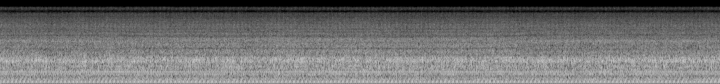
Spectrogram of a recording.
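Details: Briggs & Stratton engine on a Sears Craftsman mower after service/repair, warmed up and run about three minutes: small single-cylinder engine holds a steady, even putter with no surging or misses. The auto choke opens properly when warm, so running is normal.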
